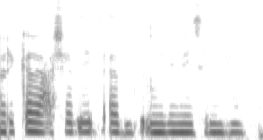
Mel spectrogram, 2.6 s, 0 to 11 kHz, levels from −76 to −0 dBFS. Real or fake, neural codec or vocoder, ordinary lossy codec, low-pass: fake; vocoder, 22.05 kHz, 80 mel bands, Vocos; none; none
